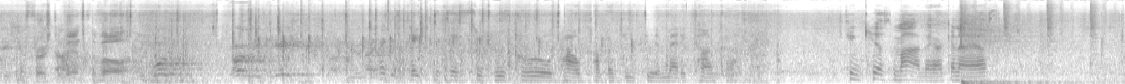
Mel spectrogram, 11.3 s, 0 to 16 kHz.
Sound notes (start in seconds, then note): 4.4 speaking romanian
